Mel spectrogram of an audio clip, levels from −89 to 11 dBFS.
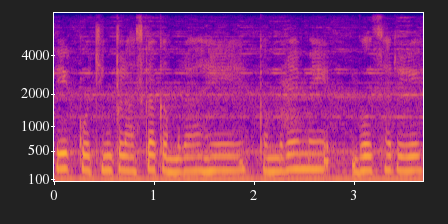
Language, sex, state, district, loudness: Hindi, female, Bihar, Kishanganj, -16 LUFS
